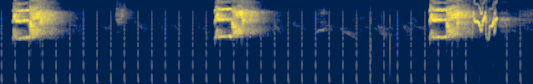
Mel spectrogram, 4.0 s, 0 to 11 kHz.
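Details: Lovebird sound meant to rile other lovebirds: three harsh, high, piercing shrieks about 1.5 seconds apart, each a burst lasting under half a second. A fast, even mechanical ticking continues in the background.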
